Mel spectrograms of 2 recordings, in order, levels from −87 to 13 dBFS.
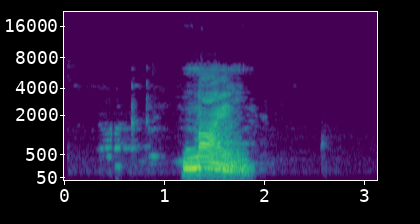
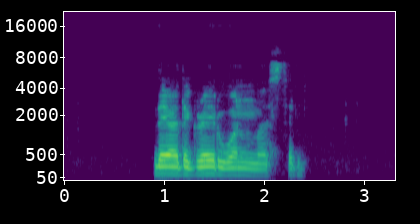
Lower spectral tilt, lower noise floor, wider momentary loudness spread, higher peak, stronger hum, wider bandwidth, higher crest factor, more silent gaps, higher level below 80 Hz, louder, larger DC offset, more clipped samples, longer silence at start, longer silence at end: first, -7 dB/octave vs -5.5 dB/octave; second, -75 dBFS vs -84 dBFS; first, 26 LU vs 17 LU; about the same, 0 dBFS vs -2 dBFS; neither; about the same, 7 kHz vs 7.4 kHz; about the same, 20 dB vs 18 dB; neither; first, -56 dBFS vs -72 dBFS; about the same, -15 LUFS vs -17 LUFS; neither; neither; second, 0.4 s vs 0.9 s; first, 1.25 s vs 1 s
